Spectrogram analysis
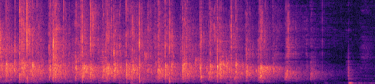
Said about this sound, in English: Would you please come up to the stage? Let's have a round of applause for her.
